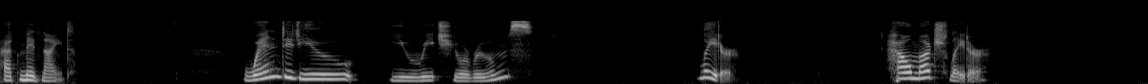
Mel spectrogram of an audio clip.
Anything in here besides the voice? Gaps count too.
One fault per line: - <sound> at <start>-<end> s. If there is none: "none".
none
